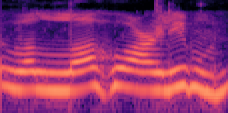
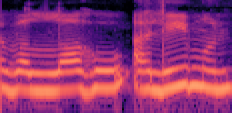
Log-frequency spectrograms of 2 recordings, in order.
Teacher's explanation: بس عین کی جگہ حمزہ پڑھنے سے کتنا غلط معنی ہو گیا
